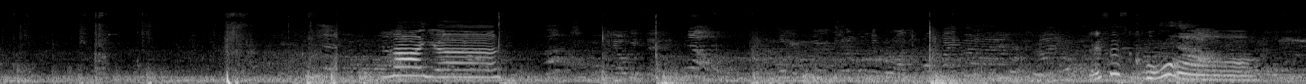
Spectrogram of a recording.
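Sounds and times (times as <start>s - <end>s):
background murmur of voices: 2.1s - 13.0s.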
